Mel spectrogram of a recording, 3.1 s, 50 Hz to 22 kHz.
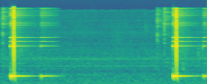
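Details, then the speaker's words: Tesla front seatbelt unbuckled warning chime: two pairs of clear ding tones, sharp strike then softer echo, repeating about every 2.5 seconds; lower tone means front, higher tone rear. "앞좌석 안전 벨트 를 착용 하지 않았을 때 나 는 소리 입니다 ."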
